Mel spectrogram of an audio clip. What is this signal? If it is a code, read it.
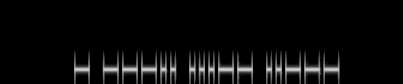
Morse code, heard as a keyed tone, about 25 wpm, 700 Hz. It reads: T832
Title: Numbers - Contest Style - 4-Digit 25wpm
